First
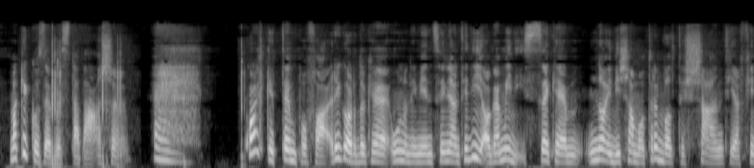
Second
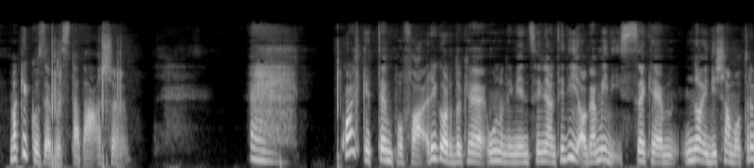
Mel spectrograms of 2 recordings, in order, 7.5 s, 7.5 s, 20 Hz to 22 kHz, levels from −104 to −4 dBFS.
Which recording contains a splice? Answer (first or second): first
